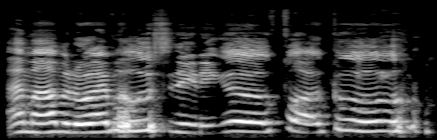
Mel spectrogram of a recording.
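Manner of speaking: high, loud mocking whine of a stumbling intro; mocking Amador. [name] teasing Amador's botched intro, high mocking whine. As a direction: parody a friend botching his name. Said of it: "you ruined it with your".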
